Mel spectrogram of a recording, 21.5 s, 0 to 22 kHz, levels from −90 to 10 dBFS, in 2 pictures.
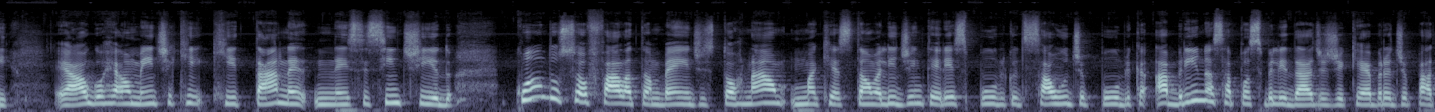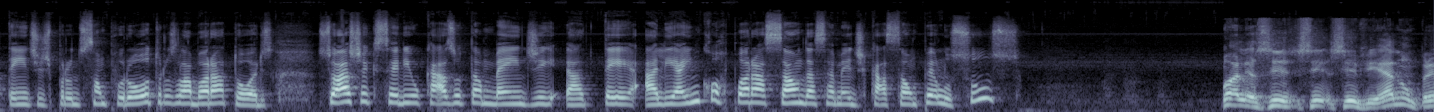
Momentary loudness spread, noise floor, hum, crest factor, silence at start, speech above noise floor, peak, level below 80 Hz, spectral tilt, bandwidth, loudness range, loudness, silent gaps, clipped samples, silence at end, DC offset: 10 LU; -59 dBFS; none; 18 dB; 0 s; 41 dB; 0 dBFS; -54 dBFS; -4.5 dB/octave; 14.5 kHz; 4 LU; -18 LUFS; none; under 0.1%; 0 s; under 0.1%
